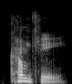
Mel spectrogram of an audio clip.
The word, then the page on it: comfy: American English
